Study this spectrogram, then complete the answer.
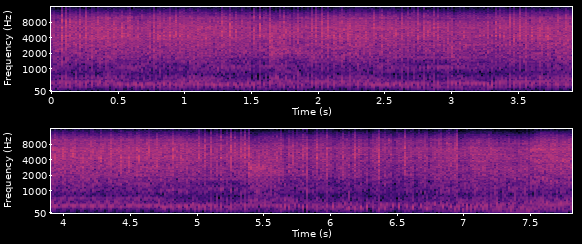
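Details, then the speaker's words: Small engine on a restored toilet-on-wheels after spark plug cleaning, running well; buzzy engine revving up and down with crackly pops and spits from the exhaust pipe as it gets lively. "So good that the exhaust pipe started popping and spitting little bursts. Yeah, this thing was getting lively."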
